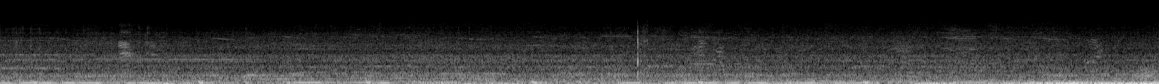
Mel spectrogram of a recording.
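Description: Wind rumbles across the open air.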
